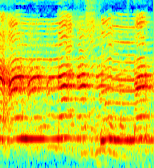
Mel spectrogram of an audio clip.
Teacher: غنہ کی مقدار ایک الف کے برابر ہے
